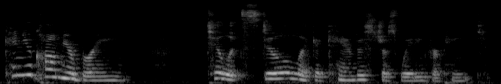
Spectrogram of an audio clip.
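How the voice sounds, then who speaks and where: Reading a picture book to small children, this female preschool storyteller performs theatrically at a measured pace. She stretches important words and keeps her pitch lively and animated.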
